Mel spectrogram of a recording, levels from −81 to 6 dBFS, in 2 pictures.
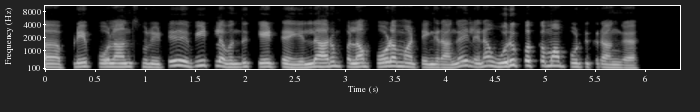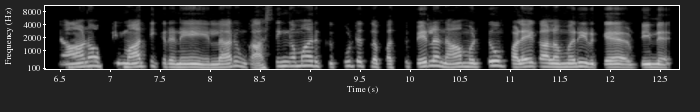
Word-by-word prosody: அப்படியே 185 +6 -2
போலான்னு" 180 0 +1
சொல்லிட்டு 170 +5 -1 0.2
வீட்டில 240 -2 -1
வந்து 170 +3 -1
கேட்டேன். 180 -4 +1
"எல்லாரும் 190 +5 +2
இப்போலாம் 190 0 +1
போட 210 +3 +3
மாட்டேங்கிறாங்க. 155 -4 -1
இல்லைனா 220 +3 -2
ஒரு 260 - +5
பக்கமா 240 -1 +1
போட்டுக்கிறாங்க. 175 -6 -4 0.7
நானும் 190 +8 +2
அப்படி 205 - -8
மாத்திக்கிறனே, 180 -4 0 0.2
எல்லாரும் 170 +5 0
அசிங்கமா 220 +9 -2
இருக்கு. 185 -4 -7
கூட்டத்தில 225 -4 -3
பத்து 160 0 -8
பேருல 225 +5 +3
நான் 185 +3 +1
மட்டும் 220 +6 0
பழைய 180 +4 +4
காலம் 175 -1 +3
மாரி 190 +3 +3
இருக்கேன்" 165 0 +2
அப்படின்னு. 160 +1 +1
180 Hz, 140 wpm, -20 LUFS, 165-215 Hz, 0.7 s, ஒரு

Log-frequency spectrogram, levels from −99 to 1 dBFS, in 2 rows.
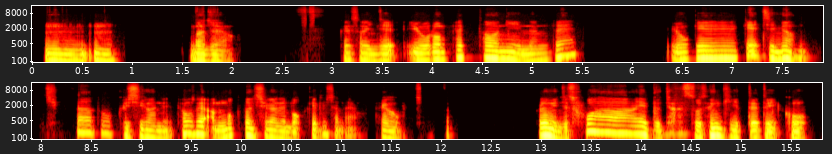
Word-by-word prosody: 음 95 -2 0
음. 95 -2 -2 0.7
맞아요. 95 -3 -2 1.1
그래서 105 0 -4
인제 100 +1 -1 0.2
요런 115 +2 +2
패턴이 140 -3 +2
있는데 105 - -2 1.0
요게 135 +3 +3
깨지면 130 - +1 0.3
식사도 165 -3 -6
그 130 - -4
시간에 100 -2 -3
평소에 155 -1 +3
안 105 0 -1
먹던 130 +1 0
시간에 110 -5 -2
먹게 85 -2 -3
되잖아요, 145 0 -9 0.2
배가 105 -3 -2
고프 95 +4 -9 1.3
그럼 135 -2 +10
인제 95 -3 -1
소화의 165 - +3
문제가 105 +10 -7
또 - - +1
생길 115 -6 +4
때도 105 -1 0
있고 85 - -2
115 Hz, 250 characters per minute, -25 LUFS, 100-140 Hz, 1.3 s, 그럼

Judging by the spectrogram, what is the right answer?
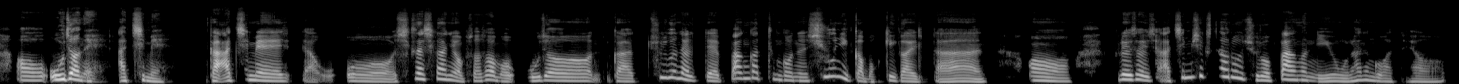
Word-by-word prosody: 어 190 -1 +1
오전에 205 - +7
아침에, 160 - 0 0.4
그러니까 - - +7
아침에 175 -4 +2 0.2
야 - - -5
오 - - -14
어 140 -5 -1
식사 255 - 0
시간이 230 -3 +1
없어서 160 +7 -1
뭐 140 -4 -3
오전 170 -2 0
그러니까 140 -2 -2
출근할 305 - -1
때 170 -2 -2
빵 275 0 +1
같은 275 -6 -6
거는 180 -4 -4
쉬우니까 290 - -1
먹기가 140 +5 -3
일단. 130 +1 -2 0.4
어 170 -6 +1 0.4
그래서 225 0 +3
이제 175 -3 -4
아침 320 0 -1
식사로 350 -4 -1
주로 195 -7 -1
빵은 205 -7 +3
이용을 145 +1 -3
하는 195 +1 -3
것 155 -4 -4
같아요. 130 -1 -9
170 Hz, 305 characters per minute, -24 LUFS, 145-215 Hz, 0.4 s, 오전에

